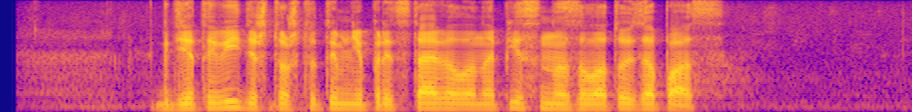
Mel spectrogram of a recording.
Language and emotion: Russian, angry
